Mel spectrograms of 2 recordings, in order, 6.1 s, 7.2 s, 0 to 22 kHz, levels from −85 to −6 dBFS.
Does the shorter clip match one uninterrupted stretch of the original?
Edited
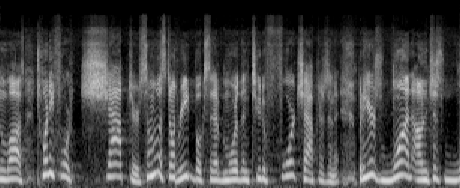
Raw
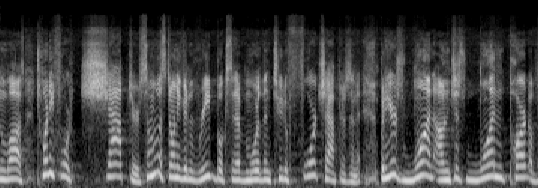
no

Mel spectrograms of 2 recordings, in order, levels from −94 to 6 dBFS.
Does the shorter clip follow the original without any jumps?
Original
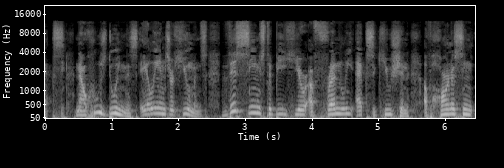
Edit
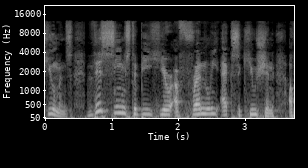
yes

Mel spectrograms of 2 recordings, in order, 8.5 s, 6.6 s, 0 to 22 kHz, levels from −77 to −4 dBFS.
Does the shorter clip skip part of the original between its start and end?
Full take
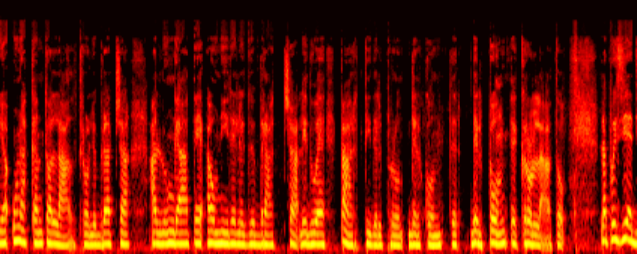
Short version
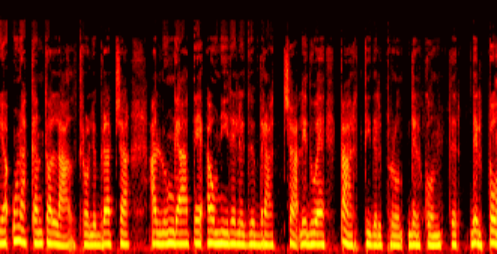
no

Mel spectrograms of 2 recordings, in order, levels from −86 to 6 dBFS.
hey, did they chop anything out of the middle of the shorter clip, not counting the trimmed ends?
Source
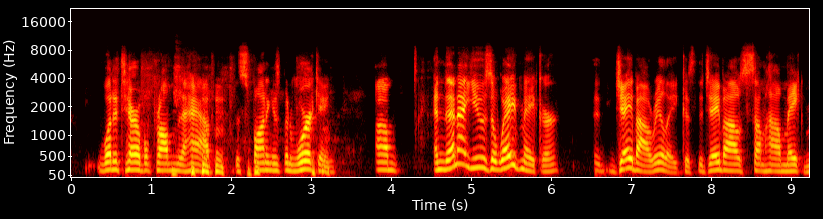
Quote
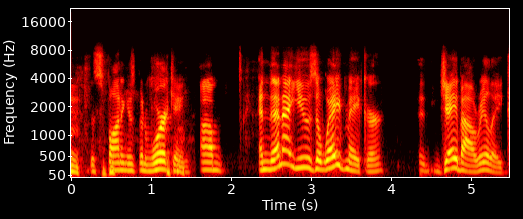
yes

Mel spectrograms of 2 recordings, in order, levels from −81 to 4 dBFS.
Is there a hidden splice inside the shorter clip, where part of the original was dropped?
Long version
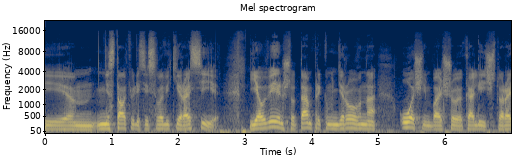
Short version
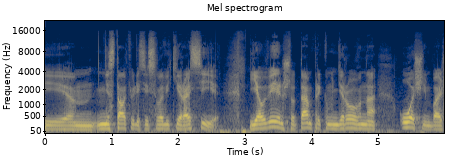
no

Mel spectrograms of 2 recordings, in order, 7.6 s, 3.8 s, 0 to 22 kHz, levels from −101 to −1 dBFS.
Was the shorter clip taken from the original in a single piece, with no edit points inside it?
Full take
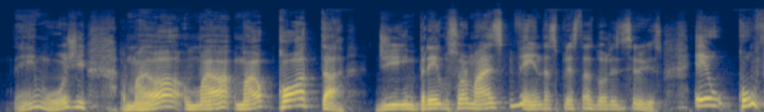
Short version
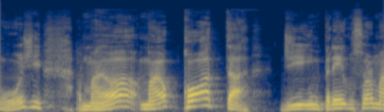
no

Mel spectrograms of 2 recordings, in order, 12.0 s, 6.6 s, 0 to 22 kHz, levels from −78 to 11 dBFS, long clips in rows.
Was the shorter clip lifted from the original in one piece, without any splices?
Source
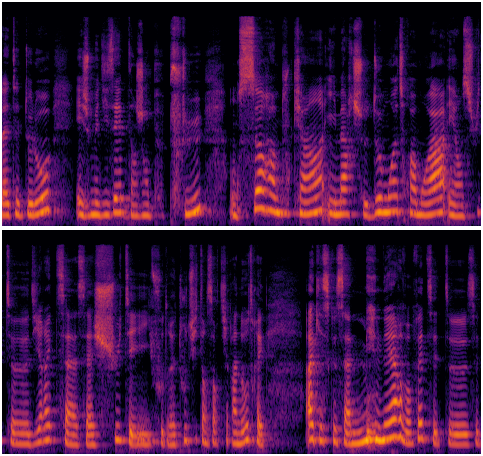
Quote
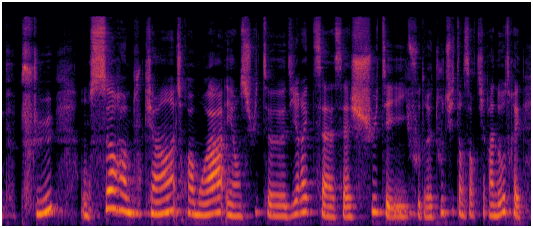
no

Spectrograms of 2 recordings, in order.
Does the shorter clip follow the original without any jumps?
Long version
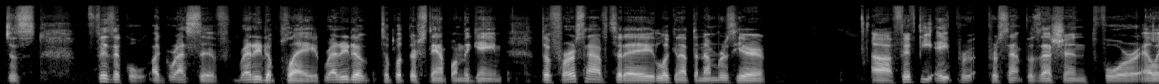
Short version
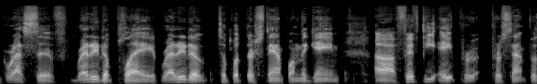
no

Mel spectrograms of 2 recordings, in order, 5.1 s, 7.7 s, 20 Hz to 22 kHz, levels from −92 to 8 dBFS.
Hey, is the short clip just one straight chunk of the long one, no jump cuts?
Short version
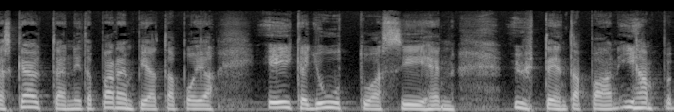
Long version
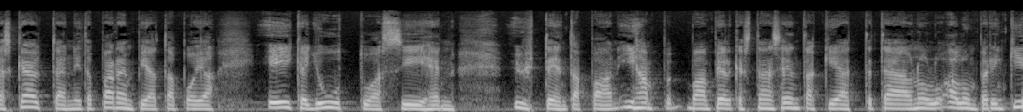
yes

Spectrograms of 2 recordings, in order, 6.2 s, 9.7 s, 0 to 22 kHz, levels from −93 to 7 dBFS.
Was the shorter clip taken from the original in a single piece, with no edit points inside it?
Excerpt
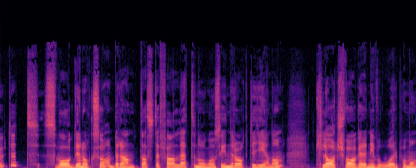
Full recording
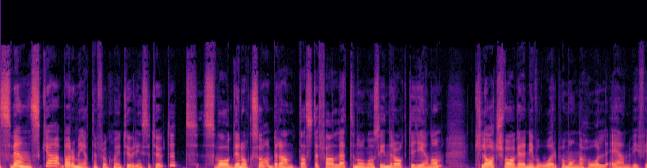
yes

